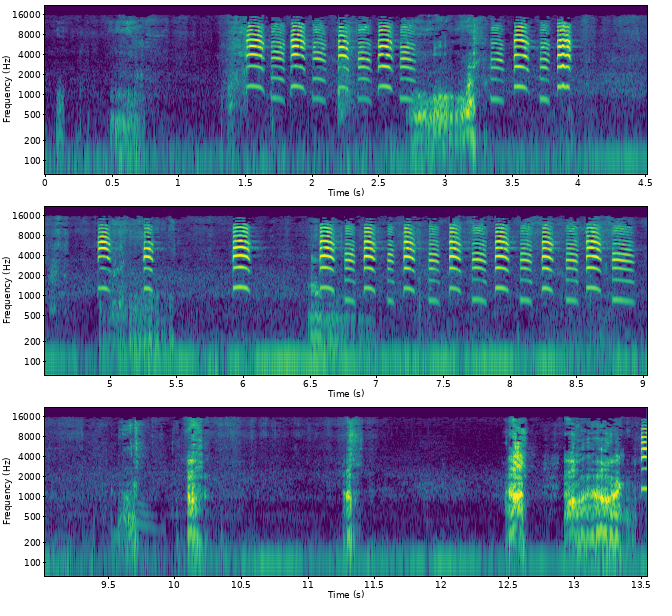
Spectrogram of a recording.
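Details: Two-month-old Staffordshire Bull Terrier puppy giving high, squeaky whines in quick strings, broken by short rough barks and growly yelps, with steady low hum in a room behind.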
